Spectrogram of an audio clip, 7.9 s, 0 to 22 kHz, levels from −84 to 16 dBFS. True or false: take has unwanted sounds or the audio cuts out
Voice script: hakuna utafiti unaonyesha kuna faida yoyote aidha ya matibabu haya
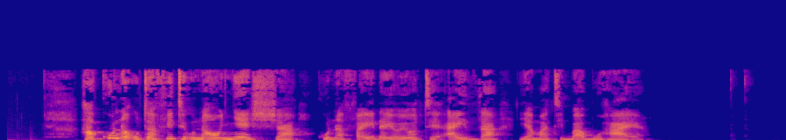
false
